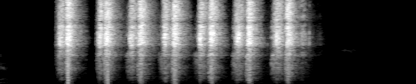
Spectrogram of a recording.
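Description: Hand rattle shaken in an even beat, about three shakes a second, then stopping about three seconds in.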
